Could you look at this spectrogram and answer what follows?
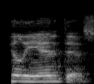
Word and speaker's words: helianthus: poetry book an old song yes am i pronouncing it right i'm not sure if um so yeah it's ode to helianthus hilianthus okay yes yes sir the helianthus is the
